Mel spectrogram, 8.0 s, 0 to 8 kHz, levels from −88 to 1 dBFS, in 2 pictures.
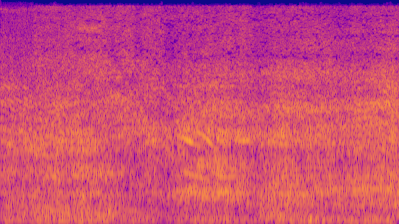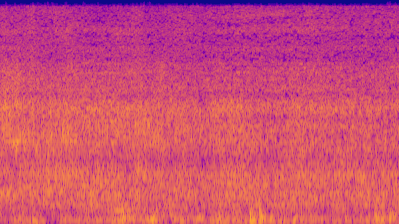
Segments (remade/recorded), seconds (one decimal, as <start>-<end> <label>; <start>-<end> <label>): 0.0-3.9 recorded; 3.9-4.8 remade; 4.8-5.3 recorded; 5.3-6.0 remade; 6.0-8.0 recorded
